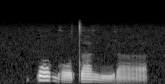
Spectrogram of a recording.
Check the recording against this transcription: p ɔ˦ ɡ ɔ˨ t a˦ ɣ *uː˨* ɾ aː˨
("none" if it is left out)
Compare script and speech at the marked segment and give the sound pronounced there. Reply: uː˨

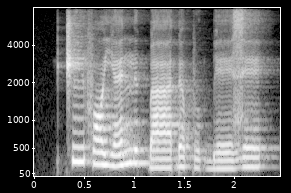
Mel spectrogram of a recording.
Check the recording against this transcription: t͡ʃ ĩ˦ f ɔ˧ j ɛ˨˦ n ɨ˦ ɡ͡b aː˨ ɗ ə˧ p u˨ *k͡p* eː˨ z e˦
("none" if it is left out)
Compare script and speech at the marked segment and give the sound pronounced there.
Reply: ɡ͡b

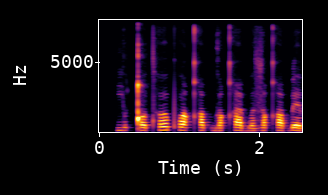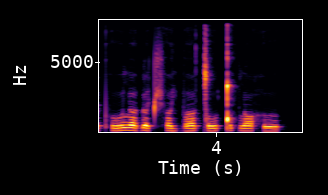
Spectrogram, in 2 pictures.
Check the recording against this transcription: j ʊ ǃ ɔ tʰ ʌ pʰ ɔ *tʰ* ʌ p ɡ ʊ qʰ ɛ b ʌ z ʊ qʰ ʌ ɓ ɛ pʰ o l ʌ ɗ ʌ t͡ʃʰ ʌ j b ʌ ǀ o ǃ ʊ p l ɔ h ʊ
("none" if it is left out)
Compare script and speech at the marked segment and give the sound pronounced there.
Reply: qʰ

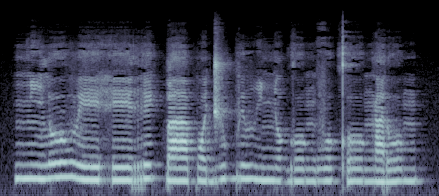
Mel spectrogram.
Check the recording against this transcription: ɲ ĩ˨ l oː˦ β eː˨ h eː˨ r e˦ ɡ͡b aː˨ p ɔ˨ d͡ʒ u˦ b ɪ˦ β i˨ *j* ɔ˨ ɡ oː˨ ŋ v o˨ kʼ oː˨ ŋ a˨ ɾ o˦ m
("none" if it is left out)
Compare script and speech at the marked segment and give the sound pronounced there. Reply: ɲ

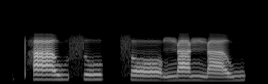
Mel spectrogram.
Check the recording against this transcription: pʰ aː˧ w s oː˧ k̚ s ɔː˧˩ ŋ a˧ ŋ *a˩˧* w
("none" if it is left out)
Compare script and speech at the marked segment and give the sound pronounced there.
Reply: a˩˧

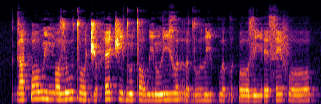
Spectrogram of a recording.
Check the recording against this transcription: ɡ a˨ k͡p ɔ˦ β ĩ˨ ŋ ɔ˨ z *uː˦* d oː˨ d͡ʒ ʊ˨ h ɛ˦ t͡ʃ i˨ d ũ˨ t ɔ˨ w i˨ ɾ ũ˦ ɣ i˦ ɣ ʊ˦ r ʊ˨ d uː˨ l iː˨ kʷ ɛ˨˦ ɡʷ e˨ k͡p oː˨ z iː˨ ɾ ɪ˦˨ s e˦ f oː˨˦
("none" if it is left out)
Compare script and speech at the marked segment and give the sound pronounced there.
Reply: uː˦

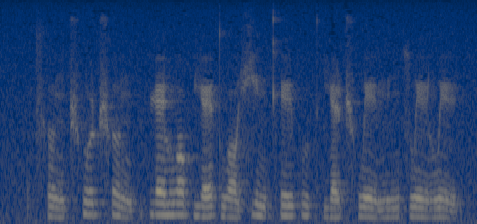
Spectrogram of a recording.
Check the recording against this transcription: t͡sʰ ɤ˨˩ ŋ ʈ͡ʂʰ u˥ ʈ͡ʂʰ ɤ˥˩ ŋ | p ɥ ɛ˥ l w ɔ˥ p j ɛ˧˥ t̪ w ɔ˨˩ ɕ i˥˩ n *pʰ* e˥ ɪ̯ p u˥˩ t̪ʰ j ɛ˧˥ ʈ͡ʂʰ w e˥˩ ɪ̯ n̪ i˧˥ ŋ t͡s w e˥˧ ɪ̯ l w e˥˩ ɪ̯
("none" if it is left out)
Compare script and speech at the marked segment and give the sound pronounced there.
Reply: kʰ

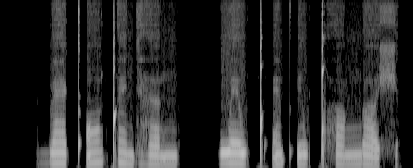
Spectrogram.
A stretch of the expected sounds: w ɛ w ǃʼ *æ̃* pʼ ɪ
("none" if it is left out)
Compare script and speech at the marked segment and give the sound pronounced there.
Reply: ɛ̃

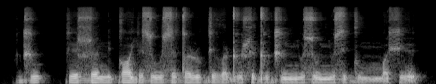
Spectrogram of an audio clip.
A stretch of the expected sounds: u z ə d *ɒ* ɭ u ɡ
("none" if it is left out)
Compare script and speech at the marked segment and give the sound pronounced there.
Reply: ɒ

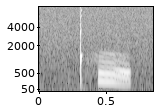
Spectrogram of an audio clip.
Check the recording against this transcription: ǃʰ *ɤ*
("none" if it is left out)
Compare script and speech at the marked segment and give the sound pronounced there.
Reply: ɤ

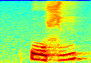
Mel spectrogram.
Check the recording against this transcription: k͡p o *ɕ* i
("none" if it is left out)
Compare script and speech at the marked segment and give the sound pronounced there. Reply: ɕ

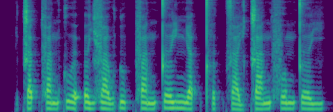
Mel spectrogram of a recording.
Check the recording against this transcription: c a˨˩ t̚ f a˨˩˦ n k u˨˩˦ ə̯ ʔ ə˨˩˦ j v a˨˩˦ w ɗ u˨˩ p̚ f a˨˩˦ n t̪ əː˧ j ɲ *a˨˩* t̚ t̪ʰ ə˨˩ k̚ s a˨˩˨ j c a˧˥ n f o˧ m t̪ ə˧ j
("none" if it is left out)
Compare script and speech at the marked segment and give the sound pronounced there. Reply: a˨˩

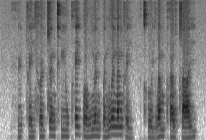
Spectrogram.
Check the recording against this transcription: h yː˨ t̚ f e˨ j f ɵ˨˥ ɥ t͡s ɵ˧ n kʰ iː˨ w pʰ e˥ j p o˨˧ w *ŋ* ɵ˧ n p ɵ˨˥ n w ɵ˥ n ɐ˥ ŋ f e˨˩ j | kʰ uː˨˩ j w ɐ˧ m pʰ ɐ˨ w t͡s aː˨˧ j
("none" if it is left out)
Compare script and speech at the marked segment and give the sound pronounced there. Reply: ŋ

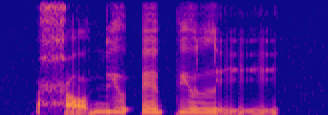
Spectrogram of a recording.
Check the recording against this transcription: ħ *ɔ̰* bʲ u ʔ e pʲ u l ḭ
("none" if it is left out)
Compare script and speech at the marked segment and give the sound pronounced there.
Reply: ɔ̰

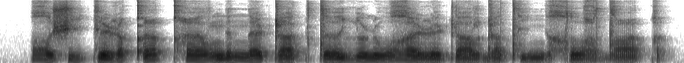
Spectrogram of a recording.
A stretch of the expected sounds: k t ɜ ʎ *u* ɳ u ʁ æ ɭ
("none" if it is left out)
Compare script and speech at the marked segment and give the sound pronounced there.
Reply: u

